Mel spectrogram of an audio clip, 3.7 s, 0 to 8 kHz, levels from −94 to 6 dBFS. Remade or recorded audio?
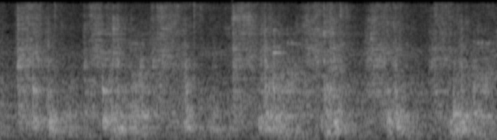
recorded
